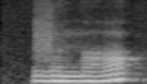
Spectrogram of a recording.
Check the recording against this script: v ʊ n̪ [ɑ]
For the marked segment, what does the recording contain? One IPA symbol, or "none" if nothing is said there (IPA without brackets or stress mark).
ɔ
